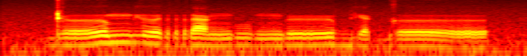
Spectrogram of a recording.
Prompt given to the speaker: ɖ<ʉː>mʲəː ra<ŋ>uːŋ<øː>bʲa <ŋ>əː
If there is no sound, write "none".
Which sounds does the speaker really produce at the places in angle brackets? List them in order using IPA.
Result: əː, ŋ, øː, ɡ

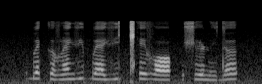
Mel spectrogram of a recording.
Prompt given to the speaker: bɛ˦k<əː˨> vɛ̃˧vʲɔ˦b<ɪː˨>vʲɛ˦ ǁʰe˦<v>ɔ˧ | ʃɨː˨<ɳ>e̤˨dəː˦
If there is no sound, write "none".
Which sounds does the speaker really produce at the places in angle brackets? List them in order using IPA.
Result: ə˨, ɛː˨, v, ɳ

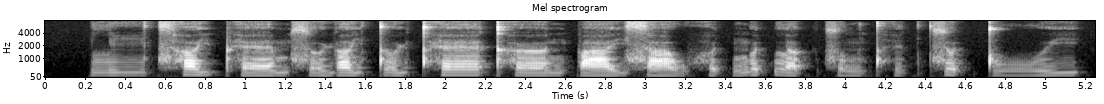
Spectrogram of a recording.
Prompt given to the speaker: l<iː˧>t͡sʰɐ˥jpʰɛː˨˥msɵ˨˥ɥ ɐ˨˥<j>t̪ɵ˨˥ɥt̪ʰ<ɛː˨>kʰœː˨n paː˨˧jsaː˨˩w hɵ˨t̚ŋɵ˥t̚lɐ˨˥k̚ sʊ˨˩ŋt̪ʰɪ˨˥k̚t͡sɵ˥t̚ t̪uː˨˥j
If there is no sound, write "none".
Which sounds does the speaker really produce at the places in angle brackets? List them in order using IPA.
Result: iː˧, j, ɛː˧

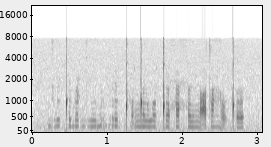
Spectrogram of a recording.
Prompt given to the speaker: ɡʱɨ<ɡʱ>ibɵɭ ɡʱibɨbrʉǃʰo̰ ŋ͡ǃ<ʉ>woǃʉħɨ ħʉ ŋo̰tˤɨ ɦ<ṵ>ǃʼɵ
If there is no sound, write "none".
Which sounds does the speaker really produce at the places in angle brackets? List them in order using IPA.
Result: ǃ, ɨ, o̰

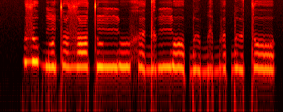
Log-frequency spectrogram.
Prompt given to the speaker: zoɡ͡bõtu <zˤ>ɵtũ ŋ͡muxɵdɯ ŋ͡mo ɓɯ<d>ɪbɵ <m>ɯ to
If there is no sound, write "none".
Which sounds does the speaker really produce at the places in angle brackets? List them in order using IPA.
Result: zˤ, b, ɓ

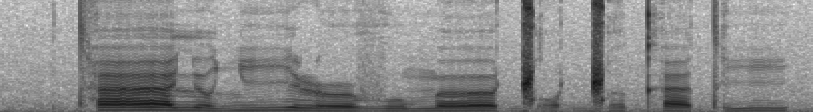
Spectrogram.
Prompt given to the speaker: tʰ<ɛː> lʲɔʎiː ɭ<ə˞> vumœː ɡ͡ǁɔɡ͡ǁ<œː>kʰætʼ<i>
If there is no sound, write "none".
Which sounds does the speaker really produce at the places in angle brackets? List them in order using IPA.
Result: æː, ə˞, œ, i

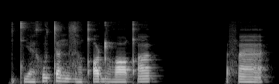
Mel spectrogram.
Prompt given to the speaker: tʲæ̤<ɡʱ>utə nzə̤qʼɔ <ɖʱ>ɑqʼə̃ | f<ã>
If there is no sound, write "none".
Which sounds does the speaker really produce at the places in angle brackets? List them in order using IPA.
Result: x, ɖʱ, æ̃

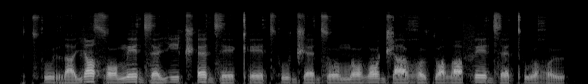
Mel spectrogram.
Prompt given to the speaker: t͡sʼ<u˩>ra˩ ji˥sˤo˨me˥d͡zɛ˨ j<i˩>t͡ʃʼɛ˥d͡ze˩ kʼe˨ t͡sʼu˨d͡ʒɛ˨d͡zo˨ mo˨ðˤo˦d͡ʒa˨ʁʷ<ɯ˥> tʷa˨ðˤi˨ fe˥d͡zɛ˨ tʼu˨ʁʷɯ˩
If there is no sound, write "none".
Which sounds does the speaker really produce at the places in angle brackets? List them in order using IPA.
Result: u˨, i˥, ɯ˨

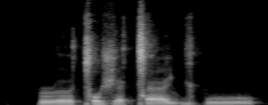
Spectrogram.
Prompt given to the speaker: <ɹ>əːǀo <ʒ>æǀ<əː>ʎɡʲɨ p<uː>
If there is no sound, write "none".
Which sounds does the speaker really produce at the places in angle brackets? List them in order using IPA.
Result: ɹ, ʒ, æː, uː

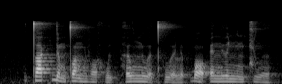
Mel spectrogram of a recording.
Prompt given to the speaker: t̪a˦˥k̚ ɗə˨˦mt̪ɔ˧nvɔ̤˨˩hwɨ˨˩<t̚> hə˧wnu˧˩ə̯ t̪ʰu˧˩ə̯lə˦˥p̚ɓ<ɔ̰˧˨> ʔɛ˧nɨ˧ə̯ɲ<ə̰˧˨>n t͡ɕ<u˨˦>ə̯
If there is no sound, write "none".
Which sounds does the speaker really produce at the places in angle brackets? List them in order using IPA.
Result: p̚, ɔ˨˦, ə˨˦, ṳ˨˩

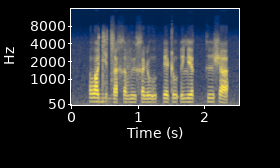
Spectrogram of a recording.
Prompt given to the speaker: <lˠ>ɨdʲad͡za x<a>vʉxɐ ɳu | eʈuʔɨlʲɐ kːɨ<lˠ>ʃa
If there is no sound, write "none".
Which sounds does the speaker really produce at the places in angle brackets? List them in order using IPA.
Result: lˠ, ɐ, none

